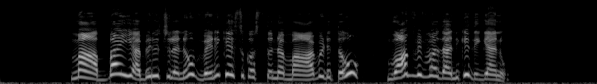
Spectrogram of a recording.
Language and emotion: Telugu, angry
